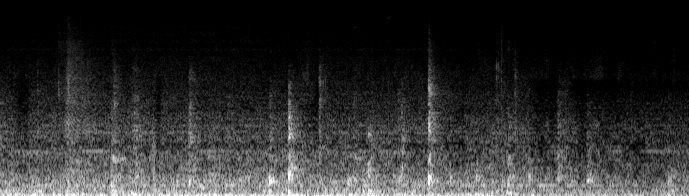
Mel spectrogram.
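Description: A moving walkway rumbles and hums steadily, then fades.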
